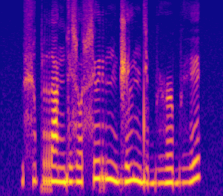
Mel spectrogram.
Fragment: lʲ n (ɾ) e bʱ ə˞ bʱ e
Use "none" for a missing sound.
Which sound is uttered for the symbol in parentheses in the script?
d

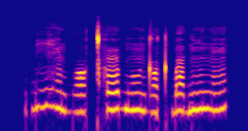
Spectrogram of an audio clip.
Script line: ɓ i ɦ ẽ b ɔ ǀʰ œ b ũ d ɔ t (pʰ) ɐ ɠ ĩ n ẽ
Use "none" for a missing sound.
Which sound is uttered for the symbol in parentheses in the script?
ɓ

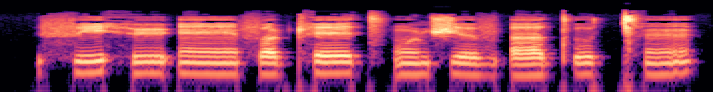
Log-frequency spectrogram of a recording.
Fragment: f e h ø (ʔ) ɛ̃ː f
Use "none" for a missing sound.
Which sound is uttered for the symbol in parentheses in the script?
ʔ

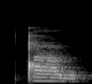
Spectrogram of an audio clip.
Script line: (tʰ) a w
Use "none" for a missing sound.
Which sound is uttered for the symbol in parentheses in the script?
ǃ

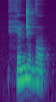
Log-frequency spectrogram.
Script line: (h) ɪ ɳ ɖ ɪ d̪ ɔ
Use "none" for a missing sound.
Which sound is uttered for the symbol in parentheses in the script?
h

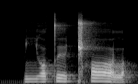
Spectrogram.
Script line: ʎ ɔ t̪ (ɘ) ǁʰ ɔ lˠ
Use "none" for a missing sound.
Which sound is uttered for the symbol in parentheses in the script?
ɘ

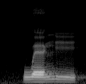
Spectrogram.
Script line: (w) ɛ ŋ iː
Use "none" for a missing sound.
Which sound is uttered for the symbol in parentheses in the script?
w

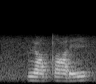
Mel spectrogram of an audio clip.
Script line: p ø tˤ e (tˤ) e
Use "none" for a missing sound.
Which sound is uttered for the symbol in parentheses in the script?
ɾ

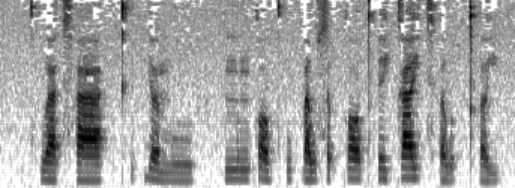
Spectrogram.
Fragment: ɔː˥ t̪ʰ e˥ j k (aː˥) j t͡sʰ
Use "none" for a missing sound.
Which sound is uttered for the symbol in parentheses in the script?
aː˥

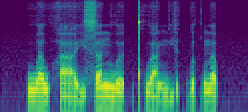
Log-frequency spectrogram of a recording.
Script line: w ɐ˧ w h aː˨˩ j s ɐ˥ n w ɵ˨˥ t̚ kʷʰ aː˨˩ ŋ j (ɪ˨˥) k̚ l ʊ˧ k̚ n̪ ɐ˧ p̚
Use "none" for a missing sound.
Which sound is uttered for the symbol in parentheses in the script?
ɪ˧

